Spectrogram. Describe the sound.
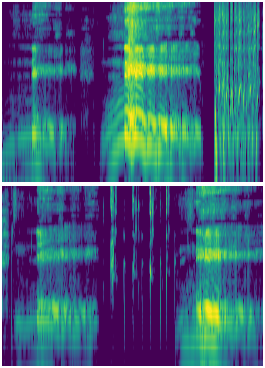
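A person vocally imitates a horse whinny, producing several loud, strained, wavering neighs broken by a harsh breathy rasp and short clicking pauses.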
